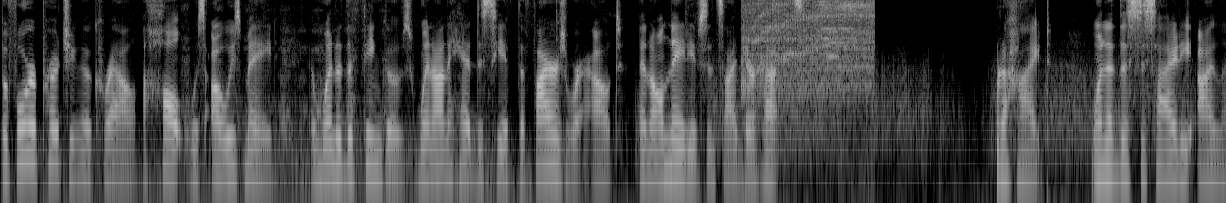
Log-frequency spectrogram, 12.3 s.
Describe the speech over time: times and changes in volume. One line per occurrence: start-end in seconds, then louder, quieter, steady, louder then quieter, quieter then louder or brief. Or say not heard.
0.0-8.0 steady
9.9-12.2 brief.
